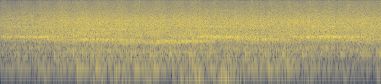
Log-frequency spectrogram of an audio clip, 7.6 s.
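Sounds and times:
arena crowd ovation: 0.0s - 7.6s.

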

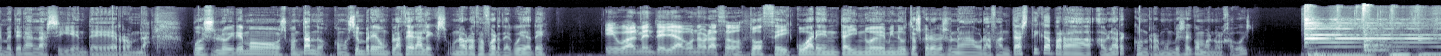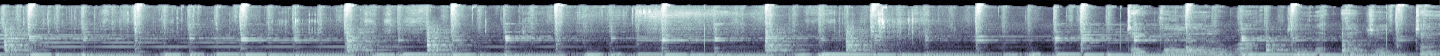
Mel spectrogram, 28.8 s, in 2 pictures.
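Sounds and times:
speech: 0.0s - 13.2s
radio show theme tune: 13.1s - 28.8s.

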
